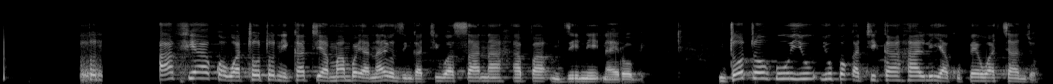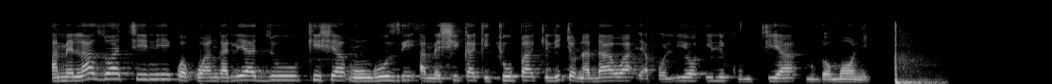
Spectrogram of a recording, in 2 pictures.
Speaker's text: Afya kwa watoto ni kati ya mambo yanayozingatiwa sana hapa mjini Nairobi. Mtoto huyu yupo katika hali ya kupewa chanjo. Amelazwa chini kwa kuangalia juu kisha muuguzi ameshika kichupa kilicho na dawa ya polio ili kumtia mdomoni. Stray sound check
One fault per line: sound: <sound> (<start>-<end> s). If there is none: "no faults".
sound: laugh (0.8-1.0 s)
sound: thud (19.5-20.0 s)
